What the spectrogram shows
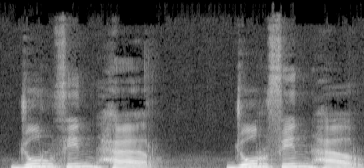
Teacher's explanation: Burada da cürfin sözünün sonunda tənvin kəsrəni görürük. Və tənvin kəsrədən sonra hə hərfi gəldiyi üçün və bu hə hərfi də izhar hərfi olduğu üçün tənvin kəsrə açıq aşkar bir şəkildə oxunur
